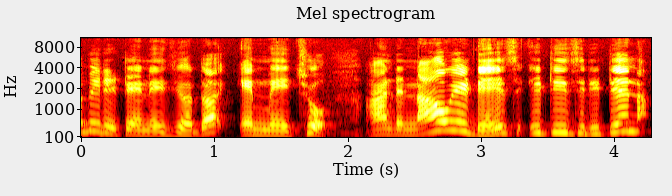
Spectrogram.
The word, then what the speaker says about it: mho: in the reverse order so if om you will pronounce and make it in the reverse way that is equal to your the m h o that is your the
